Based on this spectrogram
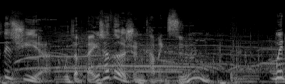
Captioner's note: cheering, applause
